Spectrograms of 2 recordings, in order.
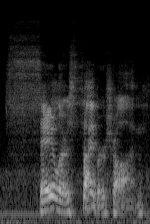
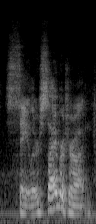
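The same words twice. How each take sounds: First: It is said in a put-on cartoon voice. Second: It is said in the speaker's normal voice.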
